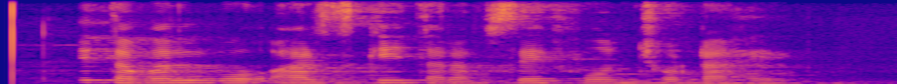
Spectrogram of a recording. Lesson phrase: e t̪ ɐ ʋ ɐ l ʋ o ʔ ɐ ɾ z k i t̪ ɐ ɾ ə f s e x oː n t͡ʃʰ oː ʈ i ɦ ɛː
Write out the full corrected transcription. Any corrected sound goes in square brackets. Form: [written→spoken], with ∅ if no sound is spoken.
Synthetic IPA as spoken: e t̪ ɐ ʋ [ɐ→ə] l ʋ o ʔ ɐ ɾ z k i t̪ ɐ ɾ ə f s e [x→f] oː n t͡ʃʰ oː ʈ [i→a] ɦ ɛː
